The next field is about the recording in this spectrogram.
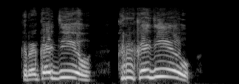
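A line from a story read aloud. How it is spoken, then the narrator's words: Frantic screaming. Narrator (Russian): истошно завопил Влад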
